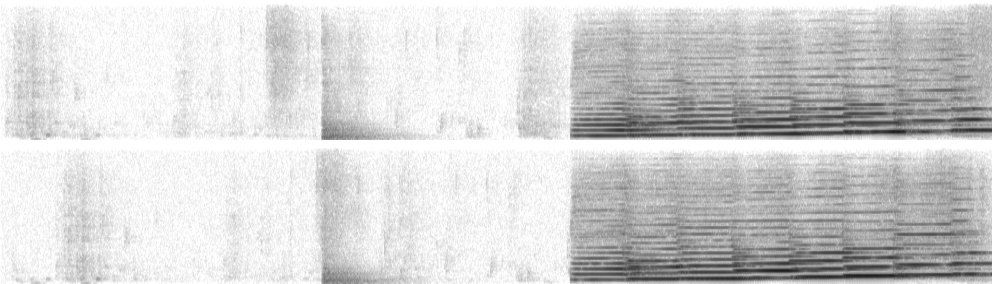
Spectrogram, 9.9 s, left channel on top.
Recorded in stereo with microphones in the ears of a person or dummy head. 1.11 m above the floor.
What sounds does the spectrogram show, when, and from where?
3.2 s a squeak: 50° left (ahead or behind), 2.0 m
5.7 s a flute: 30° right (ahead or behind), 0.9 m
